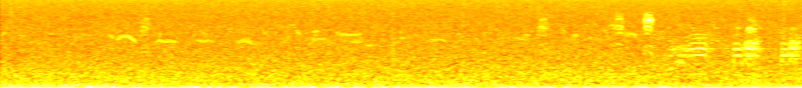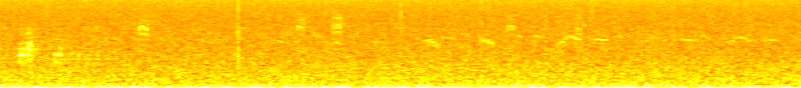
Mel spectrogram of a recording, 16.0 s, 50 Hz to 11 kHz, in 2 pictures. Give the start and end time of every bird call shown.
[1.09, 4.49] Eurasian Skylark (Alauda arvensis)
[1.39, 1.49] Hawaii Amakihi (Chlorodrepanis virens)
[5.39, 5.49] Hawaii Amakihi (Chlorodrepanis virens)
[6.09, 6.49] Hawaii Amakihi (Chlorodrepanis virens)
[6.69, 8.69] Erckel's Francolin (Pternistis erckelii)
[9.39, 9.49] Hawaii Amakihi (Chlorodrepanis virens)
[10.89, 11.49] Hawaii Amakihi (Chlorodrepanis virens)
[12.19, 15.79] Red-billed Leiothrix (Leiothrix lutea)
[12.99, 13.19] Hawaii Amakihi (Chlorodrepanis virens)

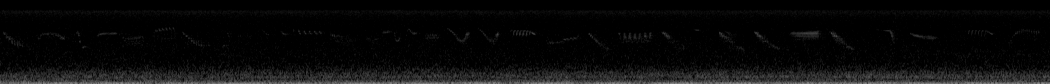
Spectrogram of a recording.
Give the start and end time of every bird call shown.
[0.00, 10.44] Eurasian Skylark (Alauda arvensis)

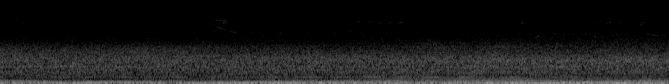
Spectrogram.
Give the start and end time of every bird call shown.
[2.00, 2.50] unidentified bird
[3.40, 6.60] Song Sparrow (Melospiza melodia)
[5.00, 5.40] Northern Cardinal (Cardinalis cardinalis)

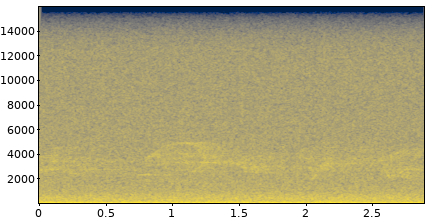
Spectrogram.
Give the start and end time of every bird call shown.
[0.00, 2.89] American Robin (Turdus migratorius)
[0.00, 2.89] Eastern Wood-Pewee (Contopus virens)

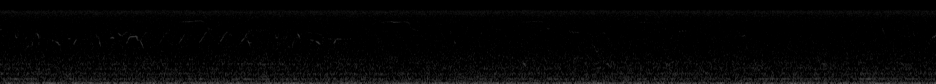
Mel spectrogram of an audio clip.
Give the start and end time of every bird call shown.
[0.00, 3.60] House Finch (Haemorhous mexicanus)

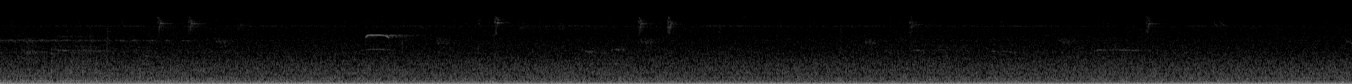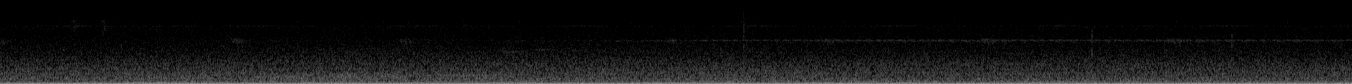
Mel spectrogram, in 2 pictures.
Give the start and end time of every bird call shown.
[0.00, 11.85] Rufous-capped Warbler (Basileuterus rufifrons)
[3.54, 4.14] Great Kiskadee (Pitangus sulphuratus)

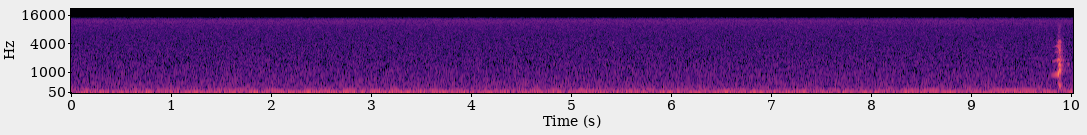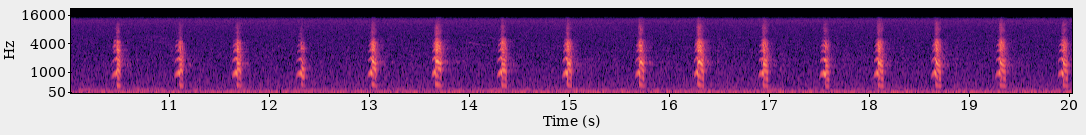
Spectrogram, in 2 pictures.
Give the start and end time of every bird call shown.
[9.80, 9.90] Erckel's Francolin (Pternistis erckelii)
[10.40, 10.60] Erckel's Francolin (Pternistis erckelii)
[11.10, 11.20] Erckel's Francolin (Pternistis erckelii)
[11.60, 11.80] Erckel's Francolin (Pternistis erckelii)
[12.30, 12.40] Erckel's Francolin (Pternistis erckelii)
[13.00, 13.10] Erckel's Francolin (Pternistis erckelii)
[13.60, 13.80] Erckel's Francolin (Pternistis erckelii)
[14.30, 14.40] Erckel's Francolin (Pternistis erckelii)
[14.90, 15.10] Erckel's Francolin (Pternistis erckelii)
[15.60, 15.80] Erckel's Francolin (Pternistis erckelii)
[16.20, 16.40] Erckel's Francolin (Pternistis erckelii)
[16.90, 17.10] Erckel's Francolin (Pternistis erckelii)
[17.50, 17.70] Erckel's Francolin (Pternistis erckelii)
[18.00, 18.20] Erckel's Francolin (Pternistis erckelii)
[18.60, 18.80] Erckel's Francolin (Pternistis erckelii)
[19.30, 19.40] Erckel's Francolin (Pternistis erckelii)
[19.90, 20.00] Erckel's Francolin (Pternistis erckelii)

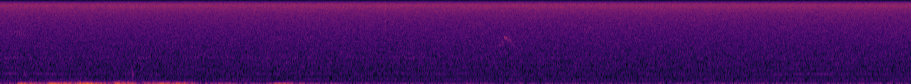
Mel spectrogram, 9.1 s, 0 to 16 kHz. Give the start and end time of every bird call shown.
[4.98, 5.28] Eurasian Skylark (Alauda arvensis)

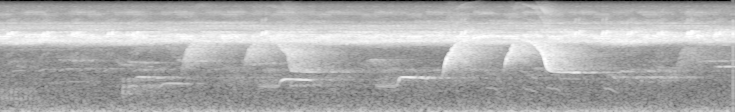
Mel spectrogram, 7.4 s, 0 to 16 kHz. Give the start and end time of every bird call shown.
[0.00, 4.56] Hauxwell's Thrush (Turdus hauxwelli)
[0.00, 6.76] Wing-barred Piprites (Piprites chloris)
[0.00, 7.36] Screaming Piha (Lipaugus vociferans)
[1.06, 1.66] Red-necked Woodpecker (Campephilus rubricollis)

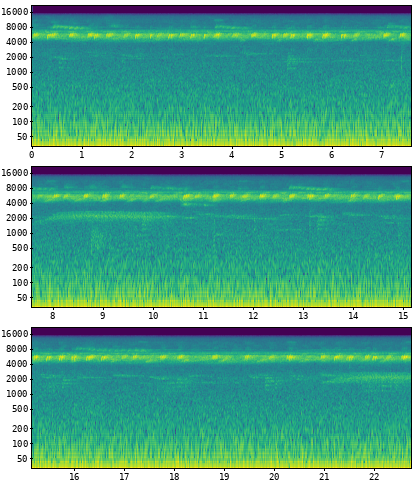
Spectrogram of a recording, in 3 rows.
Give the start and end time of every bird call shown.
[0.10, 6.30] Hauxwell's Thrush (Turdus hauxwelli)
[5.80, 8.00] Long-billed Woodcreeper (Nasica longirostris)
[7.60, 10.70] Plumbeous Antbird (Myrmelastes hyperythrus)
[9.00, 12.50] Thrush-like Wren (Campylorhynchus turdinus)
[10.80, 22.75] Hauxwell's Thrush (Turdus hauxwelli)
[14.50, 22.75] Long-billed Woodcreeper (Nasica longirostris)
[20.60, 22.75] Plumbeous Antbird (Myrmelastes hyperythrus)

